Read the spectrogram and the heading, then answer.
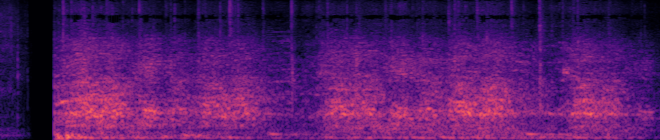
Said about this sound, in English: And the mayor was booed off stage.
